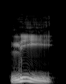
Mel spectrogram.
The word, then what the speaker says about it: Lee: Finally, Mark's family name, Lee, pronounced in Italian. Lee.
